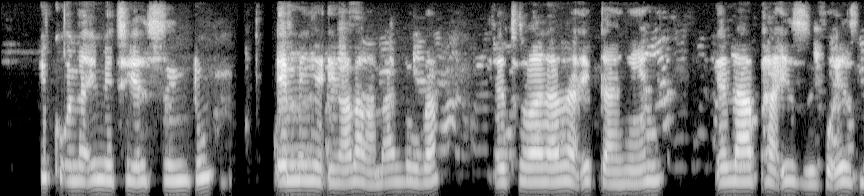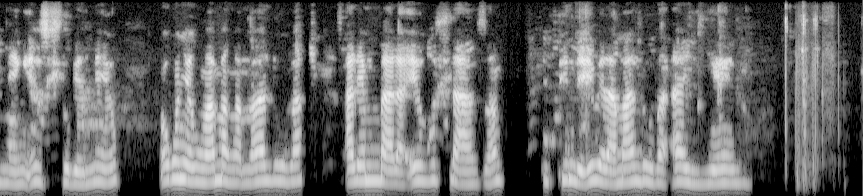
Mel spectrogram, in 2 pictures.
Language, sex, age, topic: North Ndebele, female, 25-35, health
